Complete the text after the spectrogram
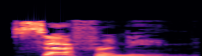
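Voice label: "safranine", British English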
